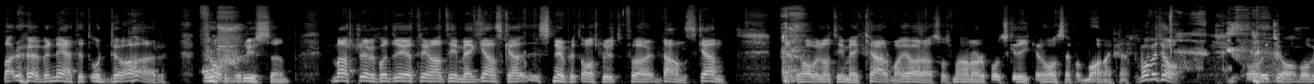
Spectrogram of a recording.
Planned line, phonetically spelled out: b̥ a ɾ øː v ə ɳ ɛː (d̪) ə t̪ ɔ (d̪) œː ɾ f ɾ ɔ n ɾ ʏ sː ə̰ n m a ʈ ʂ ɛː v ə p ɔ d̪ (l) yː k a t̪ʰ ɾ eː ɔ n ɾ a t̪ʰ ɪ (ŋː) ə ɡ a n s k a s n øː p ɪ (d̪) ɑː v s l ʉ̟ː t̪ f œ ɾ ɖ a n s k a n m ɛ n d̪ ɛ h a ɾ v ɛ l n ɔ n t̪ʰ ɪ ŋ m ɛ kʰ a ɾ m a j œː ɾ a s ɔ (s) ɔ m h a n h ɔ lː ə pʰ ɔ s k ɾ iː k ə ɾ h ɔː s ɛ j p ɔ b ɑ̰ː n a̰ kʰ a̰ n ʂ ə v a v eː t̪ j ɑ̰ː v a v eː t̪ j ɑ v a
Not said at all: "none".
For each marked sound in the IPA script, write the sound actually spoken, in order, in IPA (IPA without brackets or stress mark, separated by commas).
t̪, d̪, ɾ, mː, t̪, s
